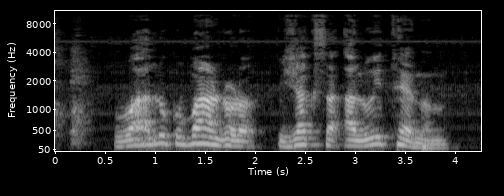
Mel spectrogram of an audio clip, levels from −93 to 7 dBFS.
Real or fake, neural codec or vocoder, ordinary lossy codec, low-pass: real; none; Opus, 64 kbps; 9.9 kHz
